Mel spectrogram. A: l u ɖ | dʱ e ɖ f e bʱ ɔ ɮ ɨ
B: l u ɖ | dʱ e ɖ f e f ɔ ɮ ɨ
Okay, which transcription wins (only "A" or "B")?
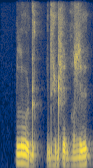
A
